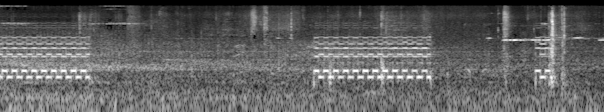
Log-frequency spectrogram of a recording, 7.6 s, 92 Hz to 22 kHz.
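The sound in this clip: Telephone ringing in a New York apartment in 1968: two long, steady electronic ring bursts separated by a pause, then the start of a third ring cut short, over a low, constant background hum.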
